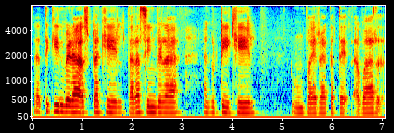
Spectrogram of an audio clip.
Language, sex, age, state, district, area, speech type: Santali, female, 60+, West Bengal, Paschim Bardhaman, urban, spontaneous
